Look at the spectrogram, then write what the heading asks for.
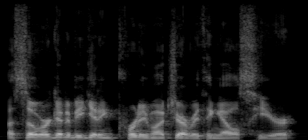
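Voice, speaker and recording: A man's voice: fairly low pitch, rapid-fire, fairly bright tone. A young man casually commentating on a video game with friends in a jokey manner. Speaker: let's play host and player.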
